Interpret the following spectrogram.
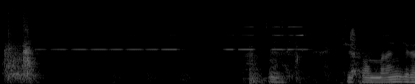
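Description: Door-entry intercom reader beeping as a contactless key fob is held to it: a click, then one steady high beep of about a second and a half and a couple of shorter beeps, the signal that it has accepted the fob and released the door lock.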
